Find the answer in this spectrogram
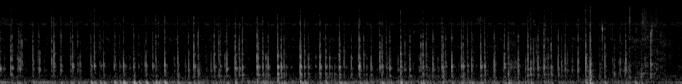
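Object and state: Plastic bottle with liquid.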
